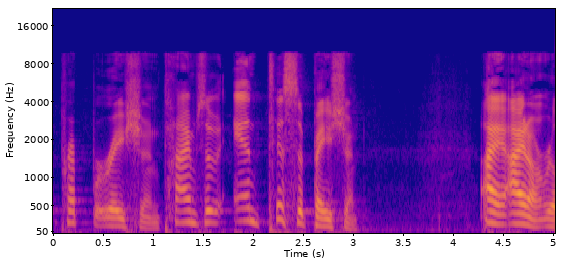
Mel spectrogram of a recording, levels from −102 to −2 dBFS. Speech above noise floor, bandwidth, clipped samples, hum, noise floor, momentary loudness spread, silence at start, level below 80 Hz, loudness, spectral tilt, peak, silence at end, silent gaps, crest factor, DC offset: 40 dB; 10 kHz; under 0.1%; none; -74 dBFS; 14 LU; 0.1 s; -66 dBFS; -33 LUFS; -3 dB/octave; -12 dBFS; 0 s; none; 24 dB; under 0.1%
